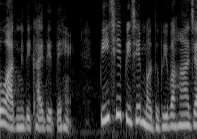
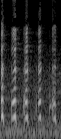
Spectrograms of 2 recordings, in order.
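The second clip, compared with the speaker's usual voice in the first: light laugh; 9 semitones higher, 4 dB quieter than usual. Acted. Laugh after teasing.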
